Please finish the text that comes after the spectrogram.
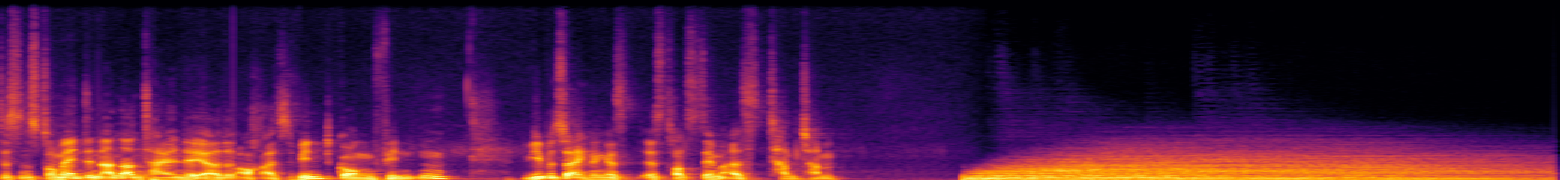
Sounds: playing gong

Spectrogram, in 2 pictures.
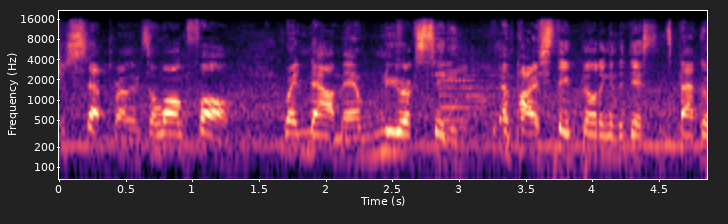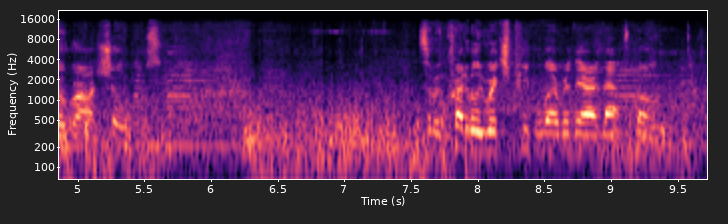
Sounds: vehicle, boat, speech

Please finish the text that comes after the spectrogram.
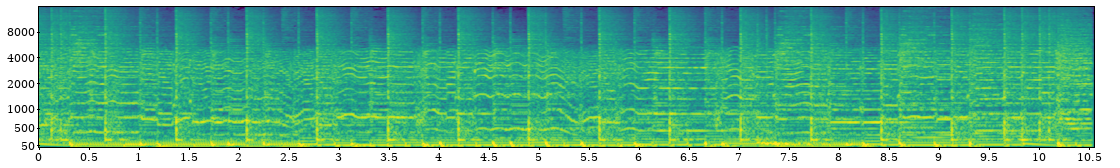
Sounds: music, exciting music

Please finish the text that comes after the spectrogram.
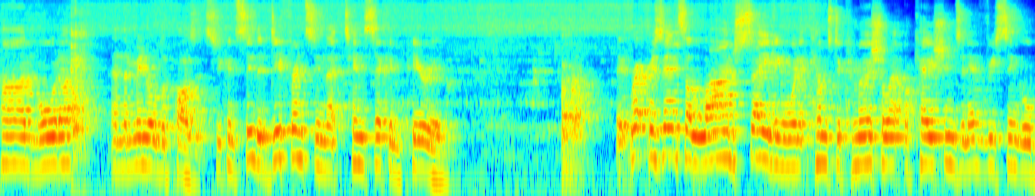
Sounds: water, faucet, sink (filling or washing)

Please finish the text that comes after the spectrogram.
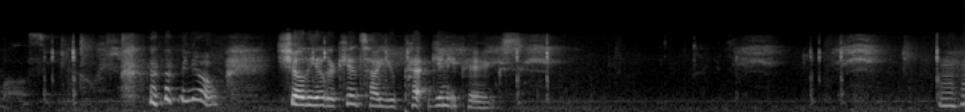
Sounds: speech

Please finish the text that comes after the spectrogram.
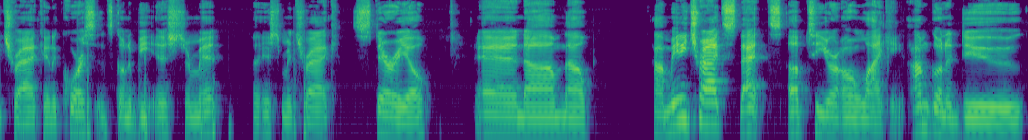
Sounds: speech

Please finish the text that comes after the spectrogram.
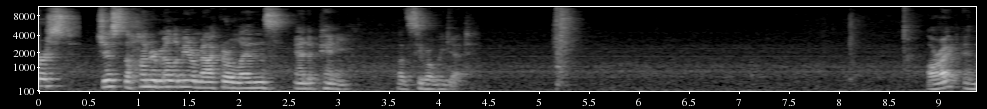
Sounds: camera

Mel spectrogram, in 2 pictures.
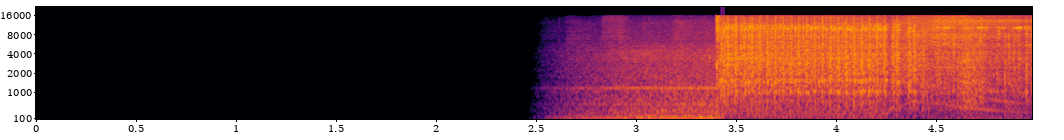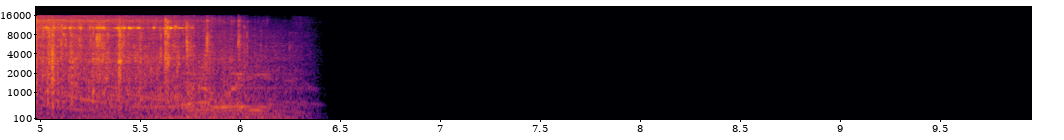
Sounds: speech

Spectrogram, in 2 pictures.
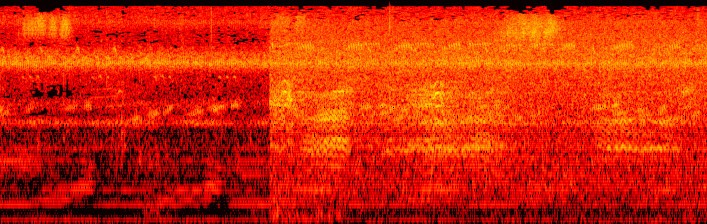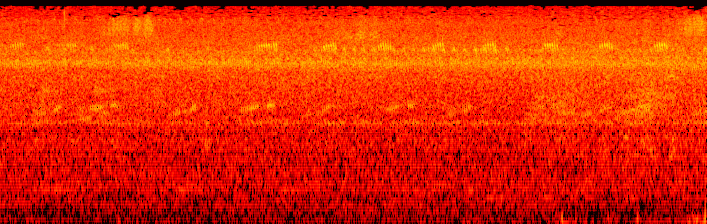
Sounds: animal, outside, rural or natural

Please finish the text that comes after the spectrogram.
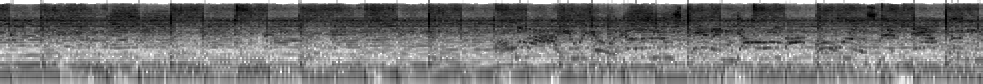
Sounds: music

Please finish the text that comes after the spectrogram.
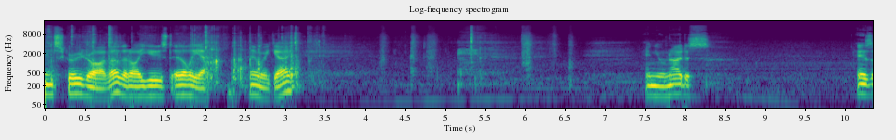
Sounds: inside a small room, speech

